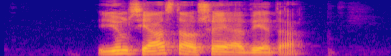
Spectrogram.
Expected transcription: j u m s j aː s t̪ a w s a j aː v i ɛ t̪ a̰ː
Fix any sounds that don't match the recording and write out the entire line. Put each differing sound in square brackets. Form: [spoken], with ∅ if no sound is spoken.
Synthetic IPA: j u m s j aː s t̪ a w [ʃ] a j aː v i ɛ t̪ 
